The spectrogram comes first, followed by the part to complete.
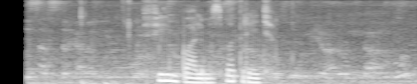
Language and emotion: Russian, neutral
